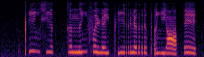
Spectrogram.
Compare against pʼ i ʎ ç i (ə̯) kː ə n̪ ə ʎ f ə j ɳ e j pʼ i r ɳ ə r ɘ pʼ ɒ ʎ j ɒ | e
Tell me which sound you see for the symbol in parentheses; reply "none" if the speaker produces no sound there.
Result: ə̯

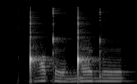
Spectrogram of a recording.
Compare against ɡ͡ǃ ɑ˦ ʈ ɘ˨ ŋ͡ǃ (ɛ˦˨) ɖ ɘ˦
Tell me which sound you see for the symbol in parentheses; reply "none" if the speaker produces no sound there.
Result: ɛ˦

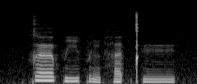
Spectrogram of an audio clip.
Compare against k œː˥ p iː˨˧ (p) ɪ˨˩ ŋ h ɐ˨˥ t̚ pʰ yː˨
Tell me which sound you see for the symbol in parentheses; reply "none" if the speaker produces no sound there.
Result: p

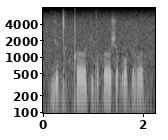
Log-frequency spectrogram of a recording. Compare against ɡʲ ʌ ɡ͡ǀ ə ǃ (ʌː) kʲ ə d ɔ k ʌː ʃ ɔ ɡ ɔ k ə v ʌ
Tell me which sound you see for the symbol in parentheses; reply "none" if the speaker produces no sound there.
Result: ʌː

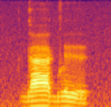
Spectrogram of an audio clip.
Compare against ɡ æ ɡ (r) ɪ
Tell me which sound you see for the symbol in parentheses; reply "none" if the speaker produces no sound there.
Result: l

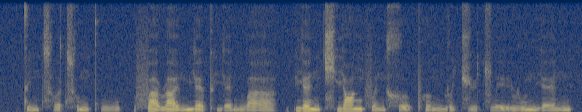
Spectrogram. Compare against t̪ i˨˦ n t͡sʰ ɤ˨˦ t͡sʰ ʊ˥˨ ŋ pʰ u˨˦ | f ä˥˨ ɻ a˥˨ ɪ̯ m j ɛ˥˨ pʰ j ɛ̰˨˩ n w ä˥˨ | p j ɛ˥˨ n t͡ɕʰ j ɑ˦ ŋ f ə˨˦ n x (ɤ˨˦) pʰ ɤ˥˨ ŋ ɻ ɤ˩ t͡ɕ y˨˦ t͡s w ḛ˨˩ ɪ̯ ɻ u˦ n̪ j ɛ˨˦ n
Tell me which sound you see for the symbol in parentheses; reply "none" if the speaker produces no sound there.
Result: ɤ̰˨˩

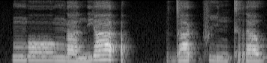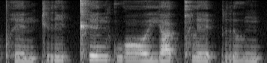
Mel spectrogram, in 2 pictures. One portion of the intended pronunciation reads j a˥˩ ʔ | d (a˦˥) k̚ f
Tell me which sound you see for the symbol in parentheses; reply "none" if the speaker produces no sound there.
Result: a˦˥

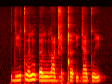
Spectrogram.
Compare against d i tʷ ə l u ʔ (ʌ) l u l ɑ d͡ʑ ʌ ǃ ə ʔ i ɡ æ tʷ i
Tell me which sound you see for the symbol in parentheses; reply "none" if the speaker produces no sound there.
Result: ə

